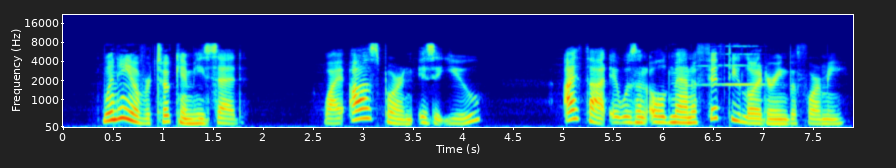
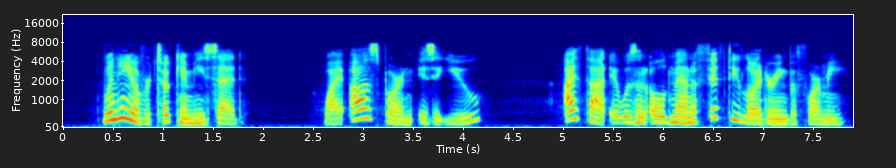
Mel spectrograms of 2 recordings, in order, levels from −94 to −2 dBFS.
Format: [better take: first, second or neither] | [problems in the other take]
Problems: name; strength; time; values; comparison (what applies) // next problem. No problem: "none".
second | background sound (Squeak); 17 dB below the speech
